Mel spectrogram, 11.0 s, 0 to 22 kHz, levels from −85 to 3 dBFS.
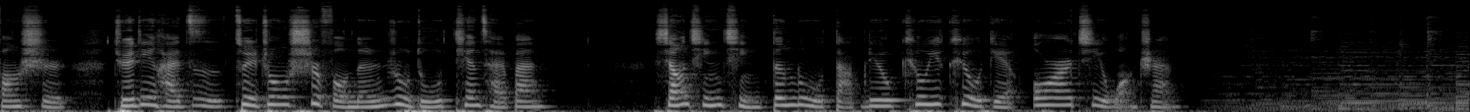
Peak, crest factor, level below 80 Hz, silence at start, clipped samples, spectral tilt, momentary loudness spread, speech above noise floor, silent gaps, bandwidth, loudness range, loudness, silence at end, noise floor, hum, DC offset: -12 dBFS; 22 dB; -46 dBFS; 0 s; under 0.1%; -3.5 dB/octave; 18 LU; 33 dB; none; 18.5 kHz; 5 LU; -36 LUFS; 0 s; -68 dBFS; none; under 0.1%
